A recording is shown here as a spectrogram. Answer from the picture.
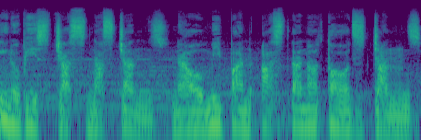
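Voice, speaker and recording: Using a put-on character voice, a man speaks at a fairly slow pace in a very deep, low pitch over clear background noise. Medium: video game.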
